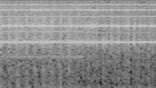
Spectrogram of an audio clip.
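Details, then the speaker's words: A steady high-pitched whine with constant hiss comes from the Touchboard audio board's speaker; the owner mutes it, and poor filtering is suspected. Not confirmed. "all right and I'm going to mute that because that is a very annoying sound"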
